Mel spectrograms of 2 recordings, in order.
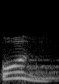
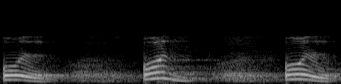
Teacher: زا میں تو سیٹی کی آواز آئے گی، زال میں نرمی ہوگی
